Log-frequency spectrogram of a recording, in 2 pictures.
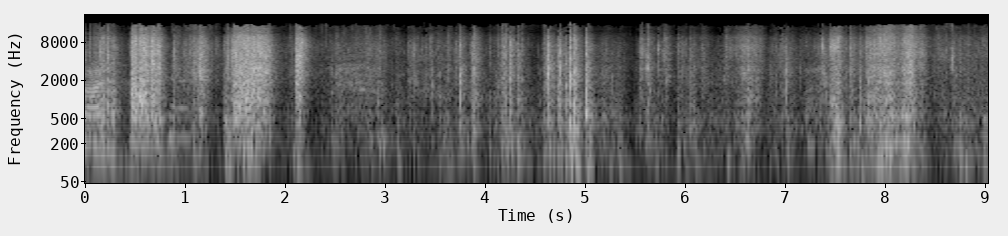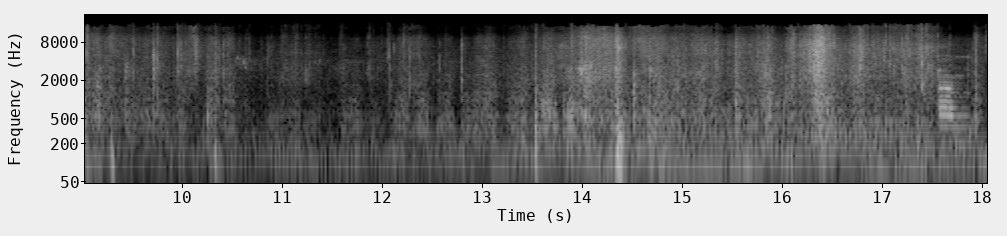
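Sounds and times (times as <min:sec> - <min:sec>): packing tape ripping: 0:00.0 - 0:17.7
packing paper rustling: 0:00.0 - 0:18.0.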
